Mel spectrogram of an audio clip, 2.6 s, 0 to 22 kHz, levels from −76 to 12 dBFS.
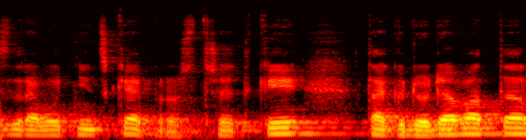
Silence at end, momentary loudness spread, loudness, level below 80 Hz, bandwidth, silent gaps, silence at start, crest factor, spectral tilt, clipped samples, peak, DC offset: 0 s; 11 LU; -20 LUFS; -54 dBFS; 15.5 kHz; none; 0 s; 16 dB; -7.5 dB/octave; under 0.1%; -4 dBFS; under 0.1%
